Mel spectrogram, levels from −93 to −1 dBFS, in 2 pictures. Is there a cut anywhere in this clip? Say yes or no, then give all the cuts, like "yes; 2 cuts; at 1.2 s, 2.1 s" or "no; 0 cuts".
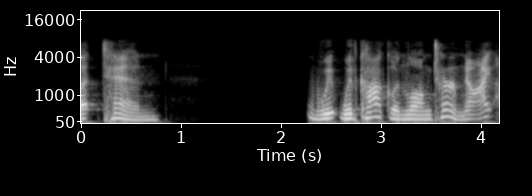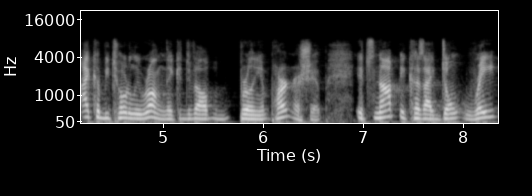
no; 0 cuts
